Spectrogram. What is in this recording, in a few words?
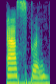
"aspirin", pronunciation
